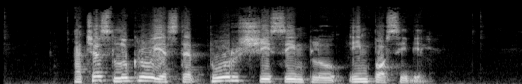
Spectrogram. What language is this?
Romanian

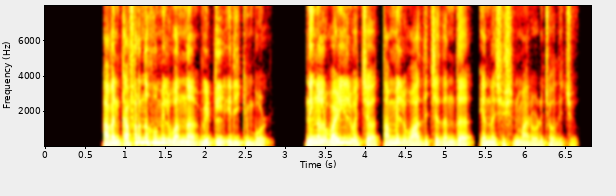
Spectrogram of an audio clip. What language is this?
Malayalam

